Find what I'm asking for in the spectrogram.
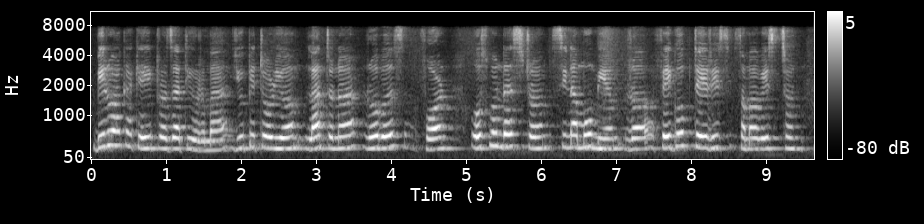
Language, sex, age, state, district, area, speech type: Nepali, female, 45-60, West Bengal, Darjeeling, rural, read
